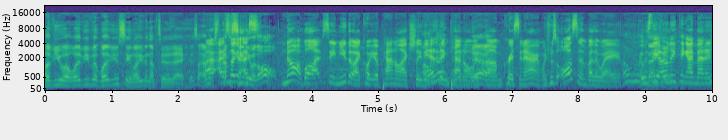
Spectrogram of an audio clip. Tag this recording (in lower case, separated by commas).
speech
